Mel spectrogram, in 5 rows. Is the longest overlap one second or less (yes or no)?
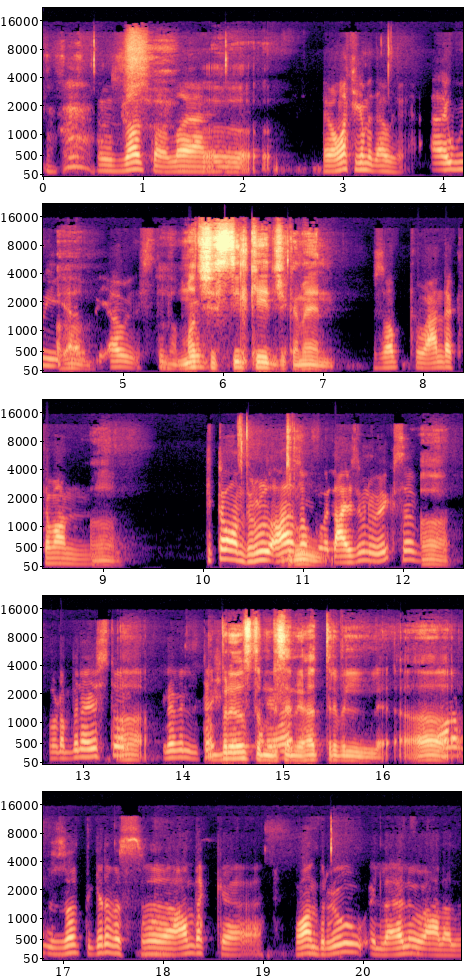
yes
